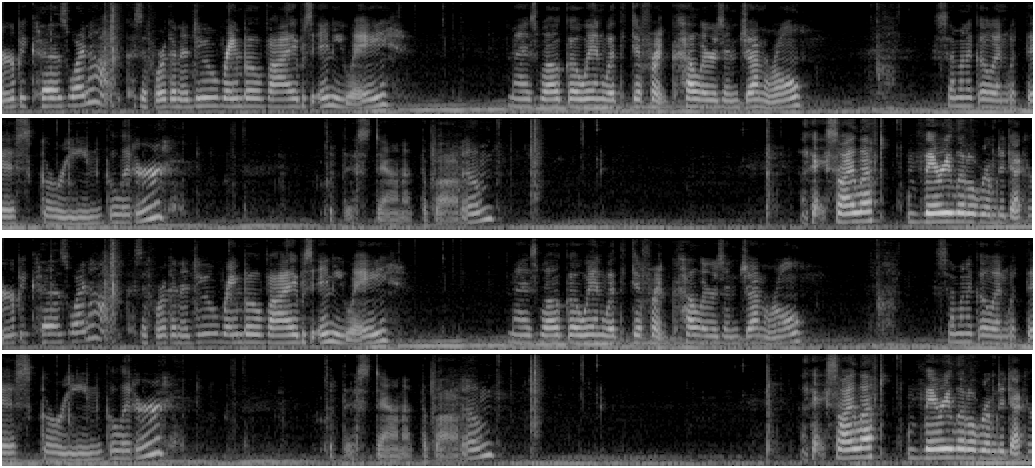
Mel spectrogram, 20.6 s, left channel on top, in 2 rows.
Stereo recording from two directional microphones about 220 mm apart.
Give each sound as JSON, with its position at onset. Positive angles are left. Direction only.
{"t": 0.0, "sound": "speech", "side_deg": 30}
{"t": 2.2, "sound": "speech", "side_deg": 10}
{"t": 9.3, "sound": "speech", "side_deg": 5}
{"t": 13.5, "sound": "speech", "side_deg": -5}
{"t": 18.3, "sound": "speech", "side_deg": 5}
